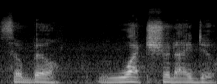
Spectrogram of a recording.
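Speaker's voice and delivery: put-on tired, worn-down, slightly weary, low and soft. Retelling what a man said to him, imitating a slightly weary tone. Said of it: "in a slightly weary tone of voice".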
